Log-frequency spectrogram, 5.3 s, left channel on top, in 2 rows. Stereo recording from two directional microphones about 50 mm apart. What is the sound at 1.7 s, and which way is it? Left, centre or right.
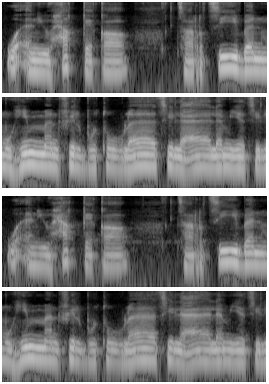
Speech, left.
